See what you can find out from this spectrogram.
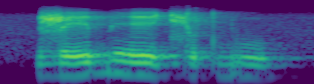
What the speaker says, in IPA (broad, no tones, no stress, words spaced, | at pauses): ʐeb ɦet͡ɕotbu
